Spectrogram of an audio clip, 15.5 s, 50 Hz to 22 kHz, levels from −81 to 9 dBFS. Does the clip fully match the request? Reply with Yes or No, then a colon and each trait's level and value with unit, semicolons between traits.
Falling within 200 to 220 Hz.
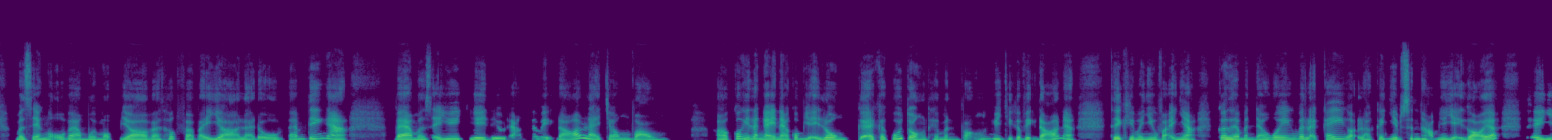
No: high, 230 Hz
